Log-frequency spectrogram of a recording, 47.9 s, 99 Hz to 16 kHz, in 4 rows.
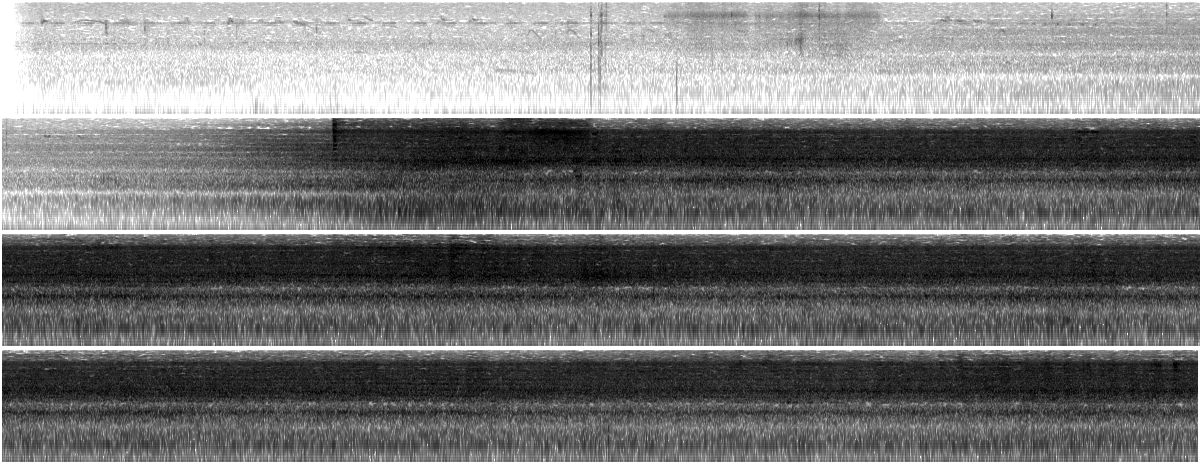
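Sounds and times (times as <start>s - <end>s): freight train passing: 0.7s - 47.9s
wheels rattling on rails: 11.2s - 47.9s.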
